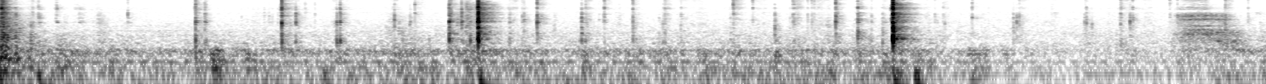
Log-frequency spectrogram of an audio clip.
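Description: A screwdriver tightens a screw on a Crush Gear Turbo Garuda Phoenix White Ver. toy, making faint, irregular little clicks and ticks up close in a quiet room, with no talking.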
